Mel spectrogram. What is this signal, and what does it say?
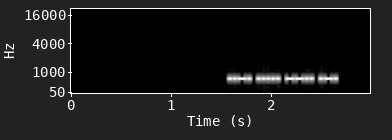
Morse code, heard as a keyed tone, about 46 wpm, 700 Hz. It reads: F5ZR
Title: DXCC-100 Call Signs - 4 Characters - 50wpm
